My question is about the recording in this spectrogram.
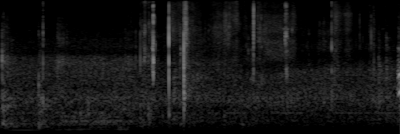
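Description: Footsteps of a child climbing up a steel playground slide in sneakers: scattered light taps, with a few sharp ones about one and a half seconds in.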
